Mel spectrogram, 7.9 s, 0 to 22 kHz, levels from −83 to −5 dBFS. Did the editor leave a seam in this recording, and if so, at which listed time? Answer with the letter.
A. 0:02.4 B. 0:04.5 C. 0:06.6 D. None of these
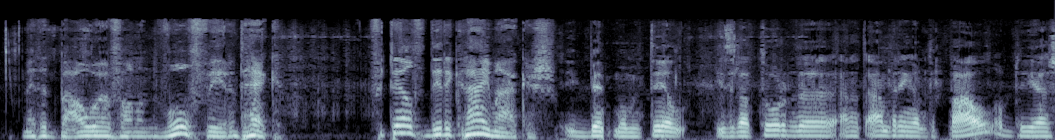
B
